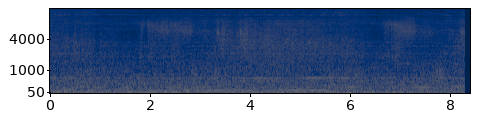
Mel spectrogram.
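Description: Triumphant video game music plays with a low, steady drone.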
